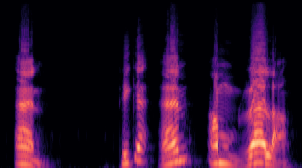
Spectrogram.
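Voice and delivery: ordinary talk, nothing marked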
